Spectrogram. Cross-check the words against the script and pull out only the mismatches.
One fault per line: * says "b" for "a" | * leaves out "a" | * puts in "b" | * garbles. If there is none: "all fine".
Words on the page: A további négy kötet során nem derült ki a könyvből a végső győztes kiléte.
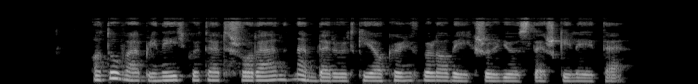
all fine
